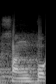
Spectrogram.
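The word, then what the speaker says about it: Tsangpo: River है इसको Yarlung सांगपो कहते हैं। कहाँ, तिब्बत में। इसके नाम याद रखना, कई बार क्या होता है एग्जाम में लिखा होता है सांगपो, टी साइलेंट है इसमें, और ऐसे NGPO लिखा है।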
